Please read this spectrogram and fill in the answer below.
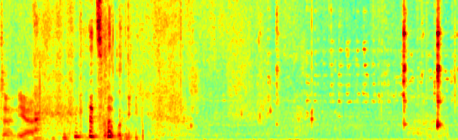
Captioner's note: laughs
